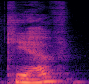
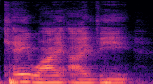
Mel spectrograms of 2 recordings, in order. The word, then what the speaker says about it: Kyiv: to butcher the name, I think it's Kiev. It's Kyiv.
